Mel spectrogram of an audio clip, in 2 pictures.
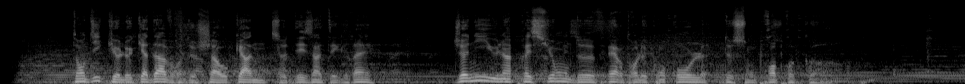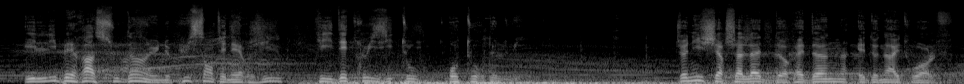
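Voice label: music voice over endings French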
